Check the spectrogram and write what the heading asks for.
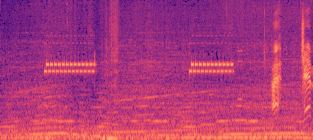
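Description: A phone ringing twice, each ring a trilling tone about a second long, over the steady low hum of a car engine heard from inside the car.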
